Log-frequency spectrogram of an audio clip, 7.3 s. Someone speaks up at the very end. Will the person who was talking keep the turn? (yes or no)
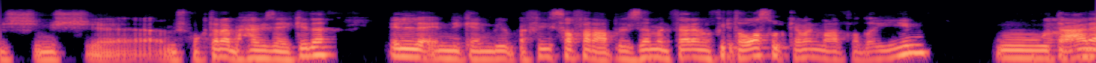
yes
